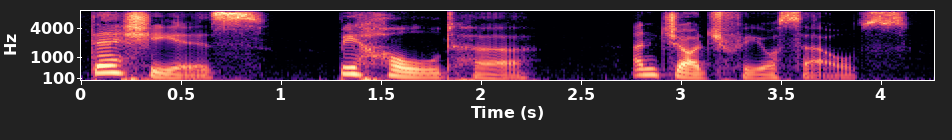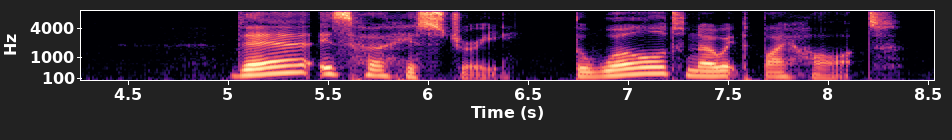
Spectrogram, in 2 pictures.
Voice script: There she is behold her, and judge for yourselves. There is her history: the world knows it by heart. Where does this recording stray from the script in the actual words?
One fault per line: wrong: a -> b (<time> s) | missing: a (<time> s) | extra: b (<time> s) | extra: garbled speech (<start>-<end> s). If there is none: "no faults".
wrong: knows -> know (7.3 s)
